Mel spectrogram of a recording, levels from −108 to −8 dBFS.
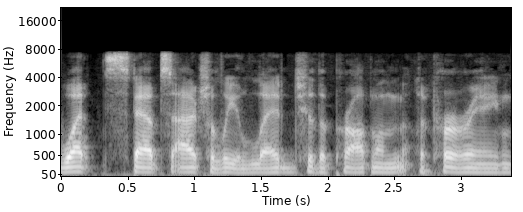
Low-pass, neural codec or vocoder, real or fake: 7.2 kHz; codec, 16 kHz, 2 kbps, FunCodec, trained on LibriTTS, 25 frames a second; fake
